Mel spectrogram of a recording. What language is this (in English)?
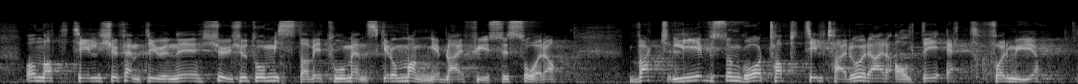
Norwegian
